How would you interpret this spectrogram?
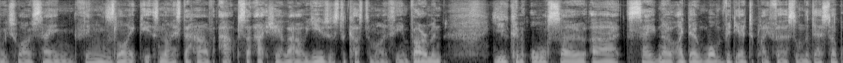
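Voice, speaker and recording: Low-voiced man explaining app features. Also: dry recording. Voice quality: slightly husky. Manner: explains product features step by step in a relaxed, chatty way. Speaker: podcast app founder and co-host. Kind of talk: casual podcast chat.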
